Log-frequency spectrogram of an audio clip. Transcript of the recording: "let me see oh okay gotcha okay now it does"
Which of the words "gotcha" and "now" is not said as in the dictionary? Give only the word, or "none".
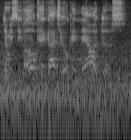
none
